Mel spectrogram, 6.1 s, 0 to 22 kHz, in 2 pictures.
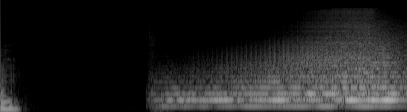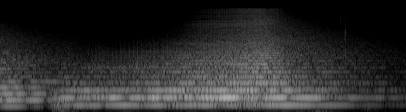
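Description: Sampled French horn ensemble from Orchestral Tools' Metropolis Ark 3 atonal horn patch playing its 'half note down' articulation. A held brass chord starts about a second in, brightens as it swells, moves to a second held pitch about halfway through, swells again and fades out near the end.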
